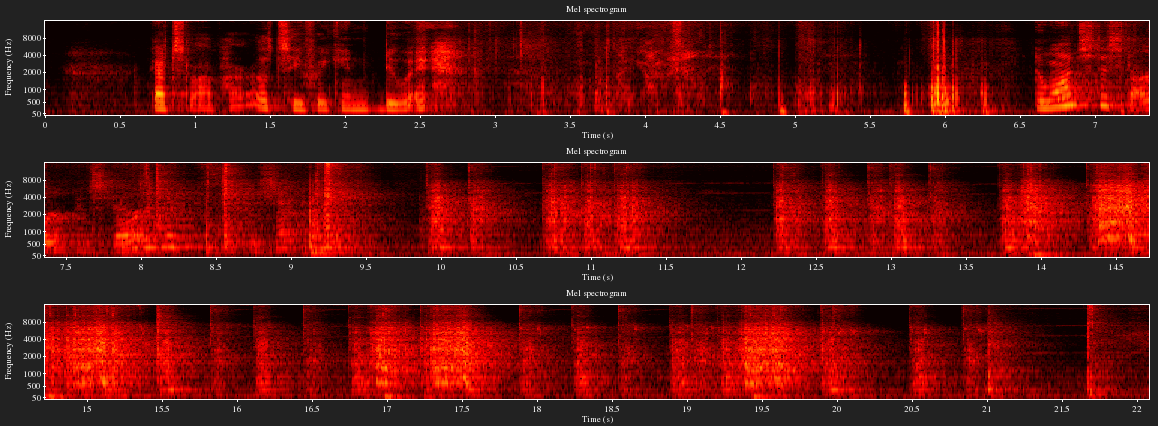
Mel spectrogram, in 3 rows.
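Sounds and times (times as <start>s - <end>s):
electric starter cranking engine: 9.3s - 22.0s.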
